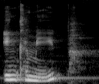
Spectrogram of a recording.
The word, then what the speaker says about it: Nk'Mip: So it's how it's spelled is different than how it's stated. Mm. So it's Incamip is how you pronounce it. And it's NK'MIP.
